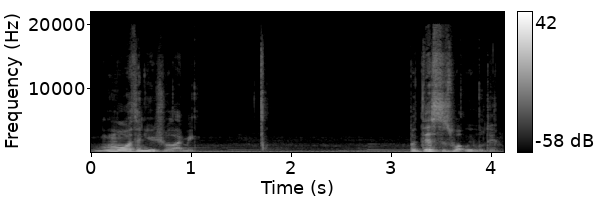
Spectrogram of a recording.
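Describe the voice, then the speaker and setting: A reader voicing a doting gentleman lover from a visual novel, gentle, wry and slightly formal. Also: mid-range voice, big pitch swings, normal speed, vocal fry, slightly rough, soft background music, heavily acted. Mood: tender, teasing.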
